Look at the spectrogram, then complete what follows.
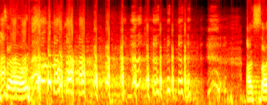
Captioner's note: laughter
